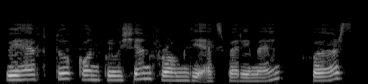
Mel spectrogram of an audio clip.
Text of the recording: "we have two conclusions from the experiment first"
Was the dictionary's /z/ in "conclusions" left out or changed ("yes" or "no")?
yes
